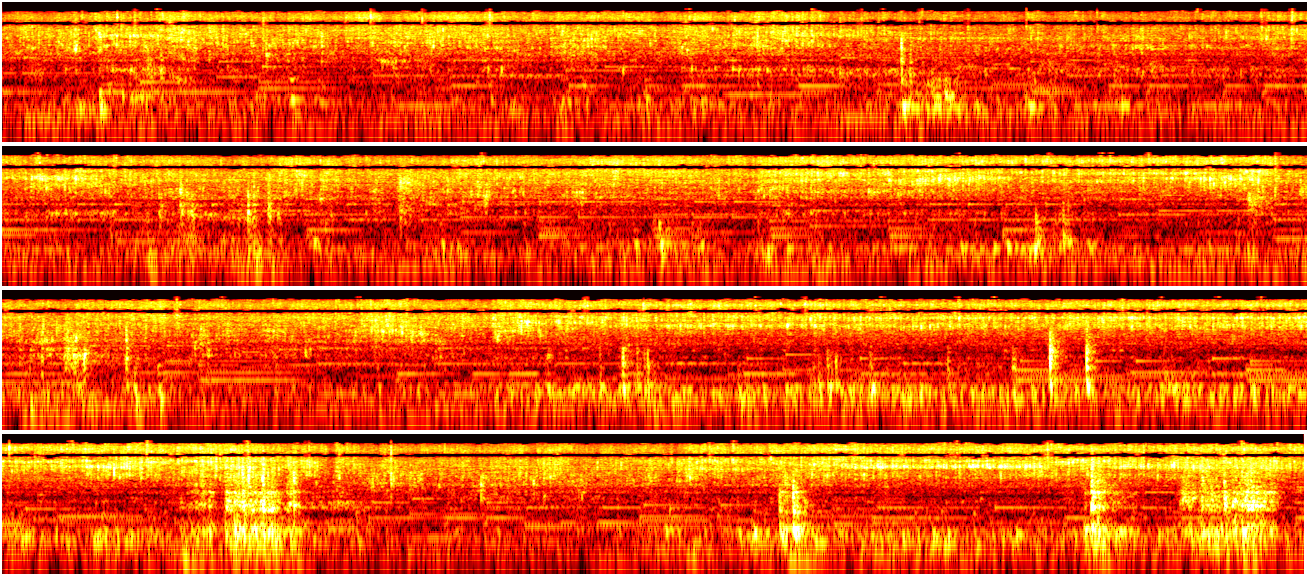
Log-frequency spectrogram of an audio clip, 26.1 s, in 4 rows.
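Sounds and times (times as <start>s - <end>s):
tap water splashing into a sink: 0.0s - 26.0s
toy cars clicking on a countertop: 23.2s - 26.0s.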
